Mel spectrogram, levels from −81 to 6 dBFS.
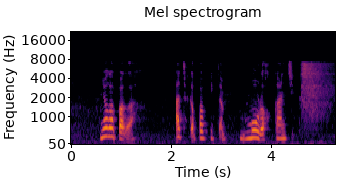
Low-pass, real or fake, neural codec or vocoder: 7.2 kHz; fake; codec, 16 kHz, 16 kbps, FunCodec, trained on Chinese and English, 50 frames a second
